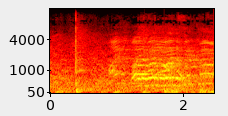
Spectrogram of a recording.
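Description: A single sharp thud in a kickboxing ring about half a second in, then a shouting voice near the end.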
